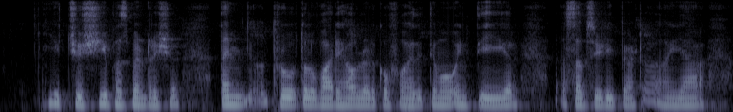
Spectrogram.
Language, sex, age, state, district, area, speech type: Kashmiri, male, 18-30, Jammu and Kashmir, Anantnag, rural, spontaneous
